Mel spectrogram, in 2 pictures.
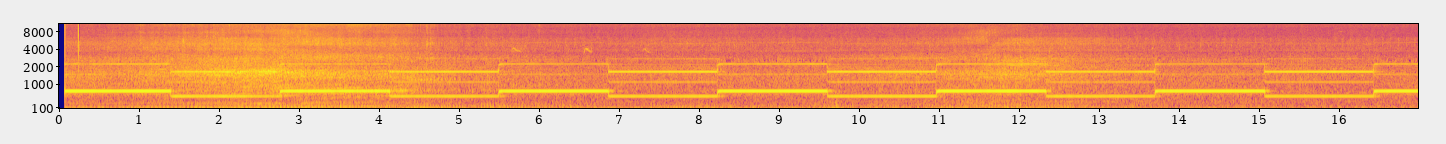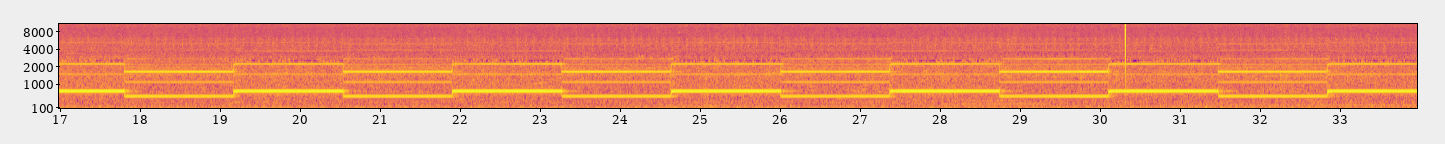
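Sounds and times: level crossing alarm two-tone: 2.8 - 10.4.

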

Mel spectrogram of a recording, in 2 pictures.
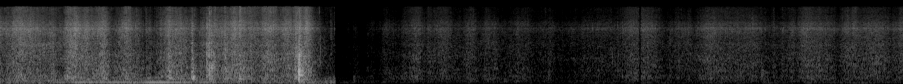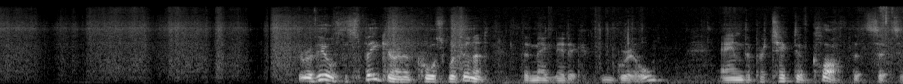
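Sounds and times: plastic bag crinkling: 0.0 - 15.7, 16.6 - 18.0.

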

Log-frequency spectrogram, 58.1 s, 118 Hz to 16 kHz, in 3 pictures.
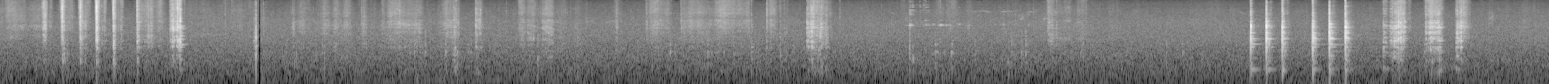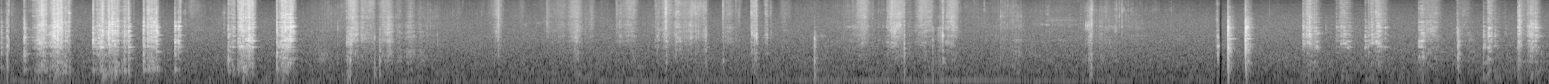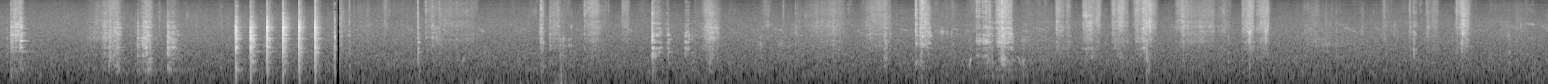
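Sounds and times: trowel scraping mortar: 0.1 - 2.4, 8.1 - 10.5, 17.3 - 18.4, 19.4 - 24.8, 25.5 - 32.2, 35.6 - 39.1, 39.8 - 41.0, 48.7 - 55.2, 56.0 - 57.2
trowel tapping bricks: 15.6 - 17.5.

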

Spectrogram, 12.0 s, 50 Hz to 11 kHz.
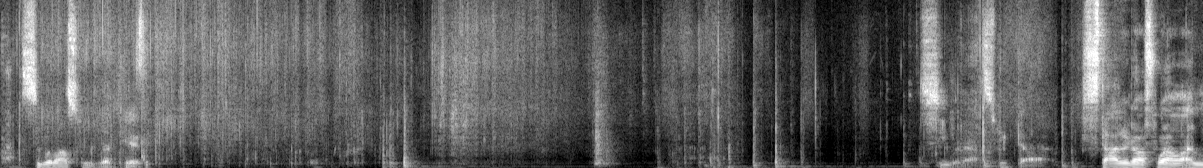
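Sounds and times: box knocking on table: 7.2 - 8.2.

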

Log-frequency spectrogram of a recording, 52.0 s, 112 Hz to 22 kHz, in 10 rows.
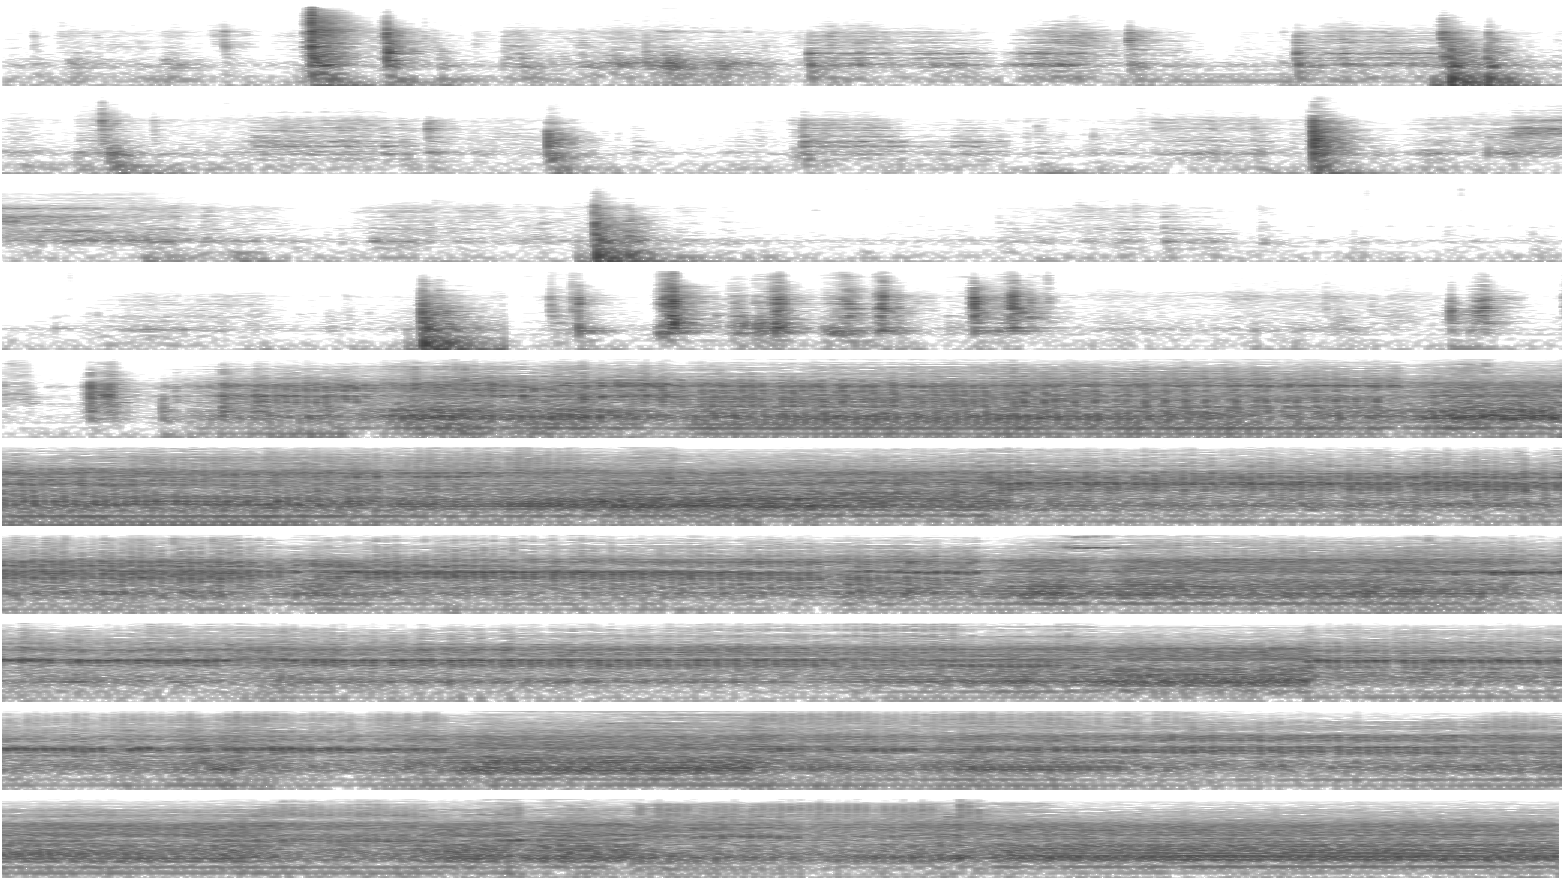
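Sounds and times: power saw cutting plywood: 21.0 - 51.9.

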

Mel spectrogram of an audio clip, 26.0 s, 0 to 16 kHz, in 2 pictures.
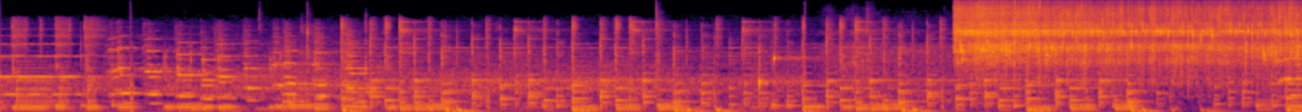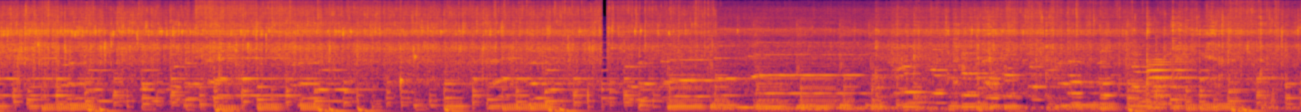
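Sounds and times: background music: 0.0 - 26.0
oil sizzling in a wok: 9.5 - 26.0.

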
